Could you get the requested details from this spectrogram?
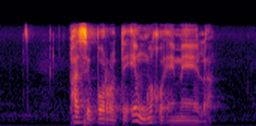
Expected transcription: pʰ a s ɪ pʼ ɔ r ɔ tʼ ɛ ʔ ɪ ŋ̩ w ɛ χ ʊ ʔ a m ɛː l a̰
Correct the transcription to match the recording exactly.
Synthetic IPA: pʰ a s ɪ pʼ ɔ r ɔ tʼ ɛ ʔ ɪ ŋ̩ w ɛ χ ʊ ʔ ɛ m ɛː l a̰

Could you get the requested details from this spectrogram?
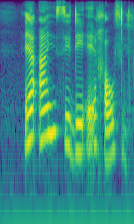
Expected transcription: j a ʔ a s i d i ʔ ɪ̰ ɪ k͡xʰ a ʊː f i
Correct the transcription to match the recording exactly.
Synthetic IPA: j a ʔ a s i d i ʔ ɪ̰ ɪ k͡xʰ a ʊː f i

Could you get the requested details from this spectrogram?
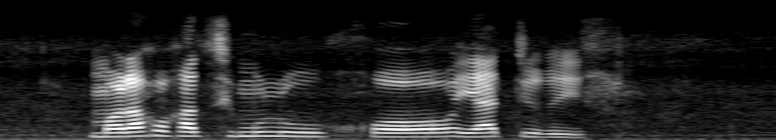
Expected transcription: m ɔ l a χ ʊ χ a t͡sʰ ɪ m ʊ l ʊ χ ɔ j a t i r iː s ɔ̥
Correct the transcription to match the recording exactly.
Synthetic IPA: m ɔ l a χ ʊ χ a t͡sʰ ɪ m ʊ l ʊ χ ɔ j a t i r iː s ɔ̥

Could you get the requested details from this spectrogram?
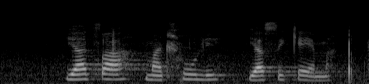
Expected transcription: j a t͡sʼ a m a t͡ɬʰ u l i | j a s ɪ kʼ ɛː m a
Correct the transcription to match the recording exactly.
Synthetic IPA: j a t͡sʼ a m a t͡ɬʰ u l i | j a s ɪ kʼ ɛː m a

